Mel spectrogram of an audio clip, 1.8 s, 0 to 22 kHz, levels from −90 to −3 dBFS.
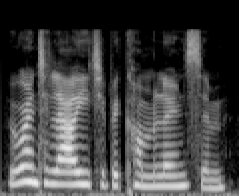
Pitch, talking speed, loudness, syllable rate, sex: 235 Hz, 235 wpm, -18 LUFS, 8.0 syllables/s, female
